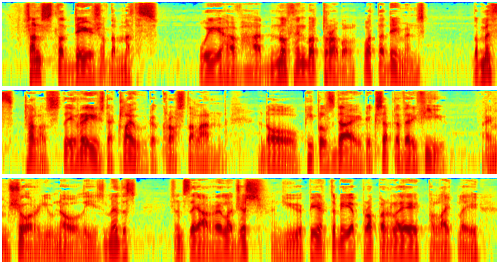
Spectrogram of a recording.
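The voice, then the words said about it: Throaty, clipped accented voice. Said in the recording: “the notes of the accent ... The chief talked in his throat and clipped off the words.”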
